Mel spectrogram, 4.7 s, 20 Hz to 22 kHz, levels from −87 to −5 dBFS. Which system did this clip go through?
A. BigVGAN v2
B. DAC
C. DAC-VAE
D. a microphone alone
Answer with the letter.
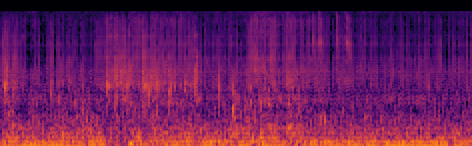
A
